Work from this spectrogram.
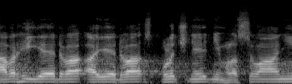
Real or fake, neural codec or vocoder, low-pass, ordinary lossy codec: real; none; 14.4 kHz; Opus, 16 kbps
